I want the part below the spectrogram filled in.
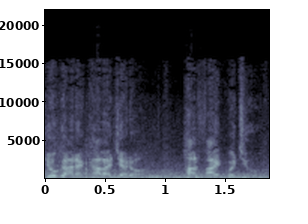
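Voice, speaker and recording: A man playing an excitable Spanish mercenary in a video game, with a Spanish accent and a dramatic, exclamatory delivery. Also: very high-pitched, racing. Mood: resolute. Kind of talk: video game cutscene acting. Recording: loud battle noise behind the voice.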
